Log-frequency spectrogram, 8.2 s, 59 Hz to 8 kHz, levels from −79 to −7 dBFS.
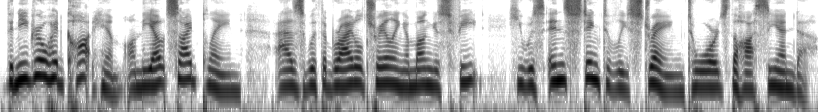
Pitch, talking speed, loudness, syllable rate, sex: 190 Hz, 175 wpm, -19 LUFS, 4.9 syllables/s, female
